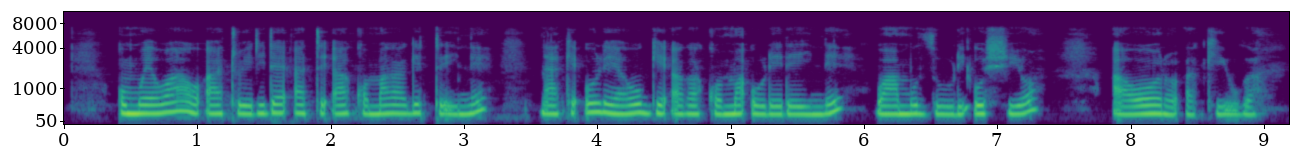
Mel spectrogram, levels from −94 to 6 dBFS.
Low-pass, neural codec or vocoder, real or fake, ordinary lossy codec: 7.2 kHz; none; real; none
